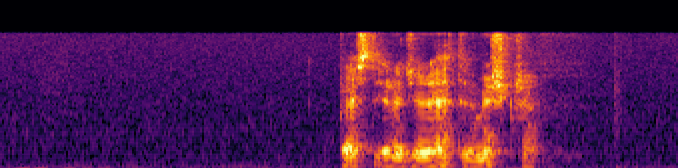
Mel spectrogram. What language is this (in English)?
Faroese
